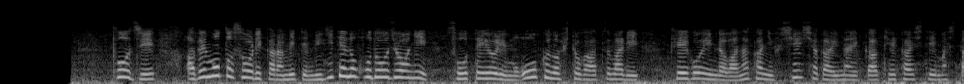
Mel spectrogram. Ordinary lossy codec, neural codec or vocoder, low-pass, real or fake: none; codec, 16 kHz, 8 kbps, FreqCodec, smaller model; none; fake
